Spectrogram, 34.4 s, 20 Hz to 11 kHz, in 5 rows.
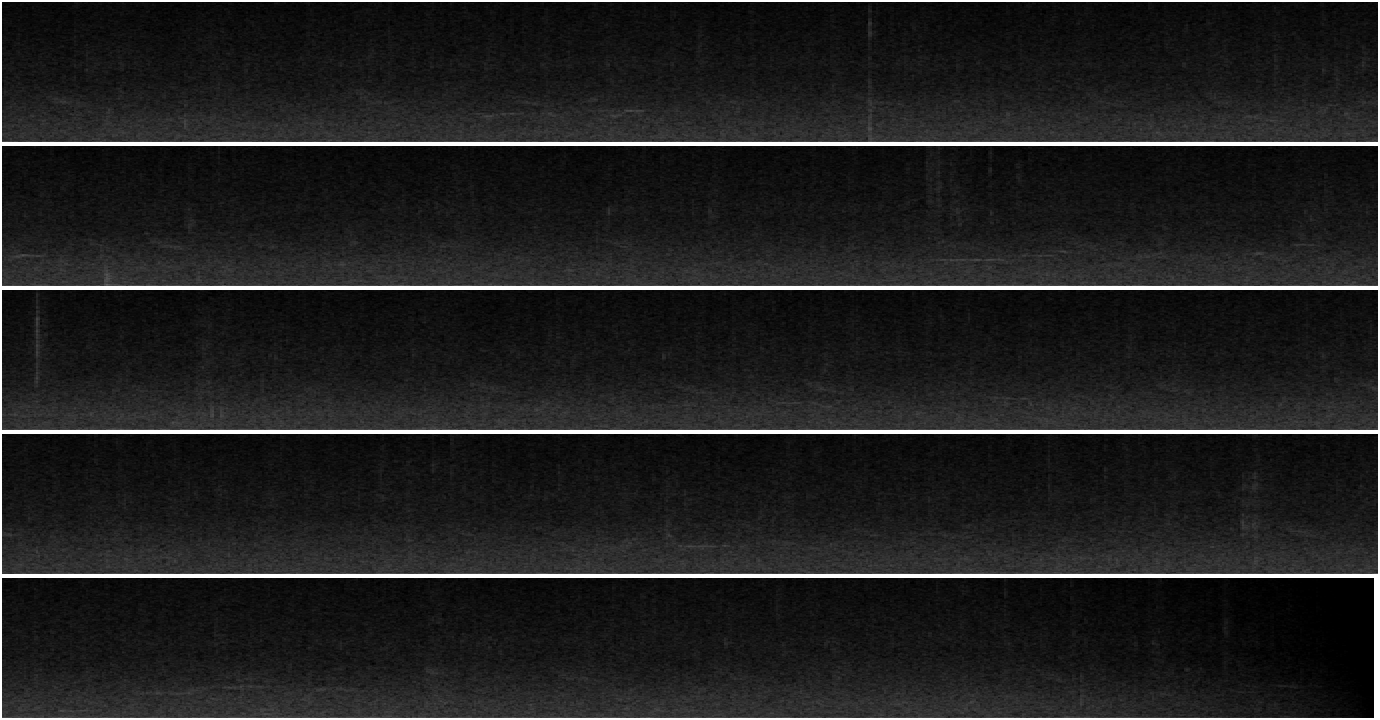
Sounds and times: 0.0s rain 34.3s

